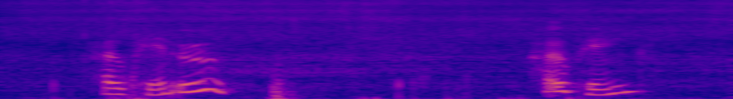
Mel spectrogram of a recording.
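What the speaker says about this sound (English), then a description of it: "So I'm doing myself a mini fry up, focusing on the speed food to see if that helps." A small fry-up of speed foods cooking in a pan gives off a soft, steady sizzling hiss, while a voice talks over it in short bursts.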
